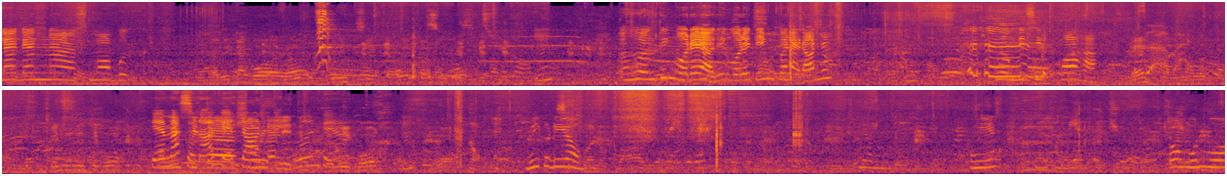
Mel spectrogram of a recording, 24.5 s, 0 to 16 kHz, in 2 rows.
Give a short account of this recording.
During a very shiny afternoon on a day off, many people are staying on the main square of Malmö. Black-headed Gull shouting, two teenagers irritated with the bird, 3 persons sitting ON my microphones (they didn't see it !), Mallard duck eating bread crumbs and... my microphones. Tough life !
